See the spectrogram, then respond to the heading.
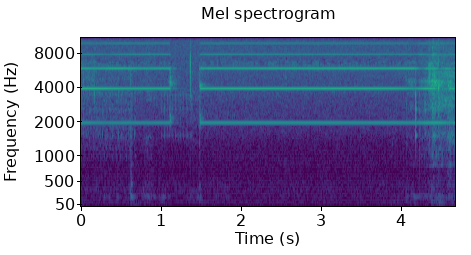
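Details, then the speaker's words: Panasonic TX-24D300E TV with vertical lines on screen: multimeter in continuity mode between Vcc and GND gives a steady beep, briefly broken then continuous, showing a short circuit on the chip. "on va prendre le mode bip en mode continuité déjà dans un premier temps et on va mesurer le GND et le VSC voir si ça ne BIPE pas"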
